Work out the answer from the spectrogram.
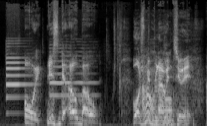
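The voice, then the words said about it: Put-on Cockney accent. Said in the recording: “I was really hoping he would have more of a Cockney accent.”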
